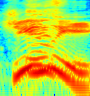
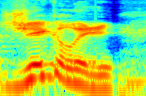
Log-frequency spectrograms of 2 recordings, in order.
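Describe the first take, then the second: First: The first syllable sounds like 'jee'. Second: The first syllable sounds like 'jig'. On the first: The speaker calls it right. "It's Geely" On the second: The speaker calls it wrong. "not Jiggly"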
